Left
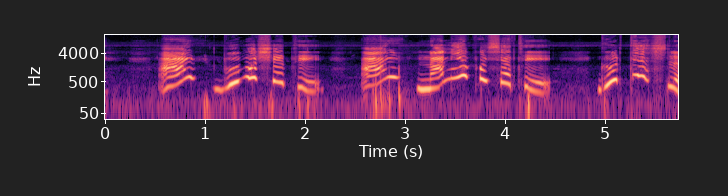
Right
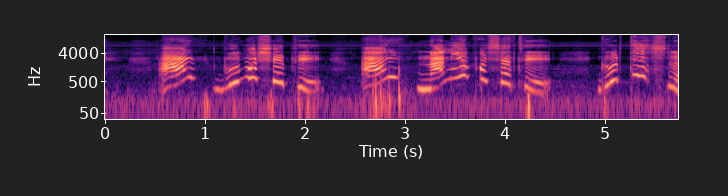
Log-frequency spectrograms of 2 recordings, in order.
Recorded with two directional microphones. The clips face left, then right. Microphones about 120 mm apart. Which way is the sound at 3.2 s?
35° left (ahead or behind).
